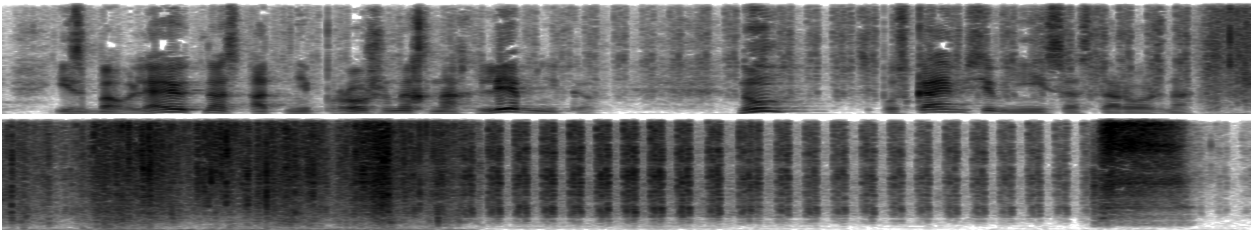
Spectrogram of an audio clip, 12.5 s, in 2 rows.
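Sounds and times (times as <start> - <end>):
speech: 0.3 - 3.1, 3.7 - 6.4
green grasshopper crackling: 0.3 - 12.4.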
